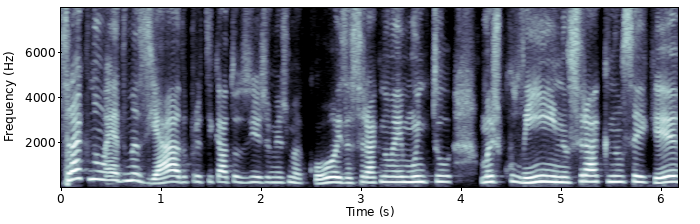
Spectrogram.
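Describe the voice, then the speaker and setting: Pitch moves with ordinary variation. The delivery is fairly quick. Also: woman, high pitch for a woman, dry, close sound with no echo. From Algarve, Portugal. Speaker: yoga teacher. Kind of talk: casual interview.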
